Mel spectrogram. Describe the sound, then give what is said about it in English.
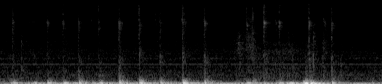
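Rapid clicking from a laptop keyboard as someone types, with many irregular keystrokes in a steady stream. The typing is fairly loud and there is no talk. “Why don't you use your laptop? Let me use my laptop. See if you can beat me.”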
